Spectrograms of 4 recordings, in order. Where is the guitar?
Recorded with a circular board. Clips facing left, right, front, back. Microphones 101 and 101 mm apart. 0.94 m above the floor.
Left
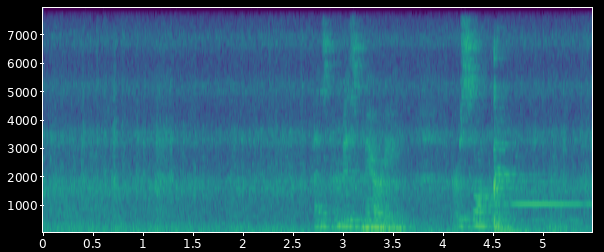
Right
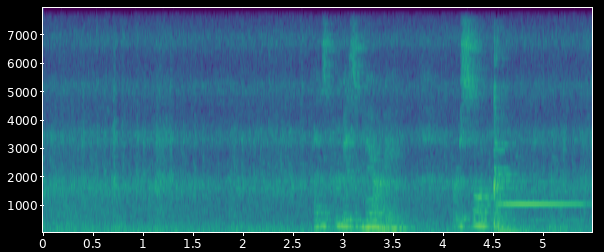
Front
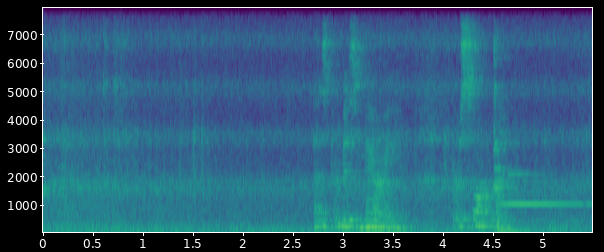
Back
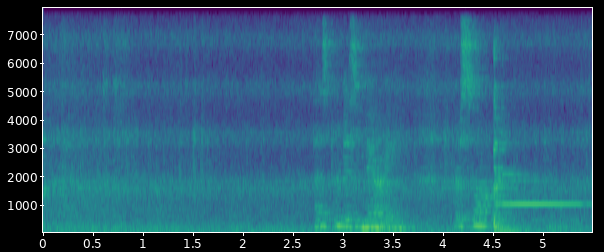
175° right, 1.9 m.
